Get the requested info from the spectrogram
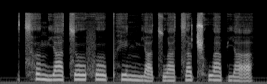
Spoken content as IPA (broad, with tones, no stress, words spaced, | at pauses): t͡sʰɤ˥˨ŋjä˥˨ t͡so˦ʊ̯fo˥˨ʊ̯pʰi˥˨n mjä̰˨˩t͡swä˨˦ t͡sä˦ʈ͡ʂʰwä˥˨pjä̰˨˩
